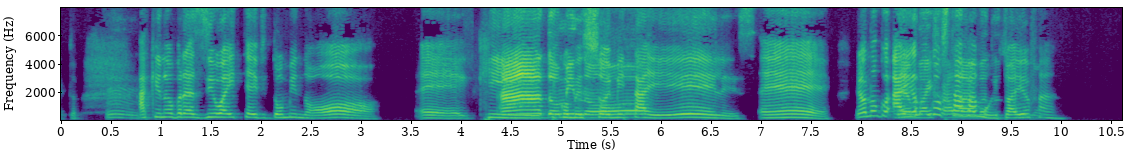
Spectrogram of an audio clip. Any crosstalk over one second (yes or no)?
yes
